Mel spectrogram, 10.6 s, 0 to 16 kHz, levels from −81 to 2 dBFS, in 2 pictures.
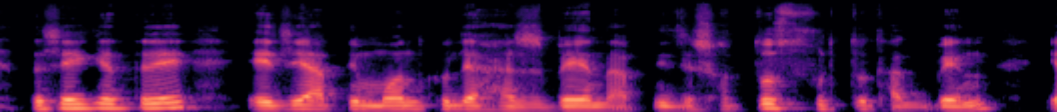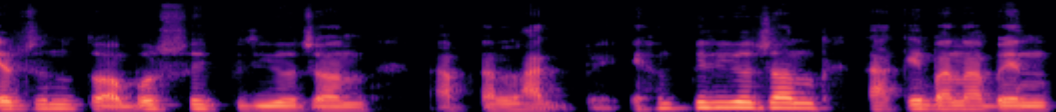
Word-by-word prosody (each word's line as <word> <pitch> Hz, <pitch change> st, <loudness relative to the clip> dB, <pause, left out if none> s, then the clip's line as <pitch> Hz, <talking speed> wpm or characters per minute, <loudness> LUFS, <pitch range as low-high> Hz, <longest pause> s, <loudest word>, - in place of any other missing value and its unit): তো, -, -, -4 dB
সেইক্ষেত্রে 145 Hz, +1 st, +5 dB, 0.5 s
এইযে, 120 Hz, +2 st, +4 dB
আপনি 125 Hz, +1 st, -2 dB
মন 115 Hz, 0 st, +4 dB
খুলে 120 Hz, -1 st, +2 dB
হাসবেন, 105 Hz, 0 st, +2 dB
আপনি 110 Hz, -, -11 dB
যে 110 Hz, -, -6 dB
স্বতঃস্ফূর্ত 130 Hz, +3 st, -3 dB, 0.2 s
থাকবেন, 100 Hz, 0 st, -1 dB, 0.5 s
এর 125 Hz, -, +5 dB
জন্য 135 Hz, 0 st, -2 dB
তো -, -, -4 dB
অবশ্যই 130 Hz, +5 st, -2 dB
প্রিয়জন 110 Hz, -2 st, 0 dB, 0.5 s
আপনার 100 Hz, -, -8 dB
লাগবে। -, -, -7 dB, 0.2 s
এখন 120 Hz, +6 st, -7 dB
প্রিয়জন 170 Hz, -1 st, +4 dB, 0.4 s
কাকে 110 Hz, +3 st, -2 dB
বানাবেন 120 Hz, -2 st, +1 dB
120 Hz, 125 wpm, -23 LUFS, 110-145 Hz, 0.5 s, সেইক্ষেত্রে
